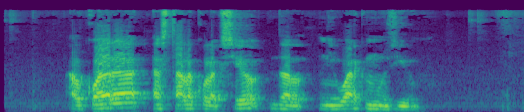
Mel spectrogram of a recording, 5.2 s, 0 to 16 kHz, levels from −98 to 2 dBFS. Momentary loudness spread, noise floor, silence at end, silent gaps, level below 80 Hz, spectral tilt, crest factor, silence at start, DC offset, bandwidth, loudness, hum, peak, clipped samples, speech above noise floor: 12 LU; -54 dBFS; 0.15 s; none; -56 dBFS; -3.5 dB/octave; 16 dB; 0.7 s; under 0.1%; 11.5 kHz; -18 LUFS; none; -4 dBFS; under 0.1%; 36 dB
